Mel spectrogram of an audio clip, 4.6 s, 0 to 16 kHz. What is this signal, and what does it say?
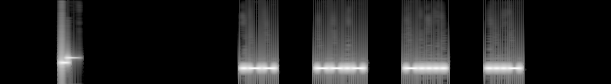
Morse code, heard as a keyed tone, about 41 wpm, spaced as for 20 wpm, 700 Hz. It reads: WQ6V
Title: USA Call Signs - 4 Characters - 4x Character Spacing - 45wpm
